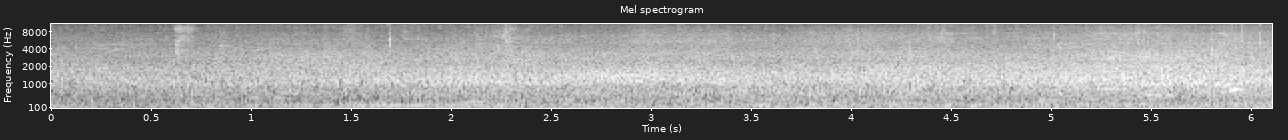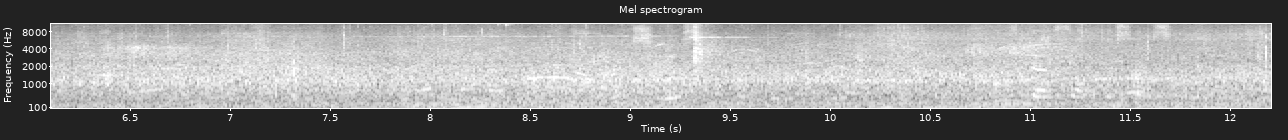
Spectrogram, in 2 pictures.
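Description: People chatter quietly in the distance outdoors.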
